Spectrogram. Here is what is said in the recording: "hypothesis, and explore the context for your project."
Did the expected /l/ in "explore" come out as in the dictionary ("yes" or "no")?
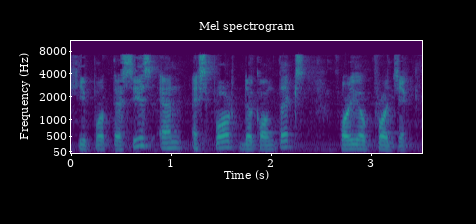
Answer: no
